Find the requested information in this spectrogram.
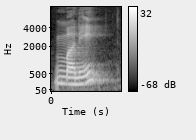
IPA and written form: ˈmʌni (money)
